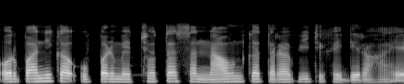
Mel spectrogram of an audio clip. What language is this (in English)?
Hindi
